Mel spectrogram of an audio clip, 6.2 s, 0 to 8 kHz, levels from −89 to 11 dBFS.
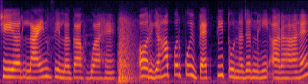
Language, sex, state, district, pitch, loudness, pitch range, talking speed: Hindi, female, Bihar, Vaishali, 245 Hz, -17 LUFS, 225-275 Hz, 175 wpm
